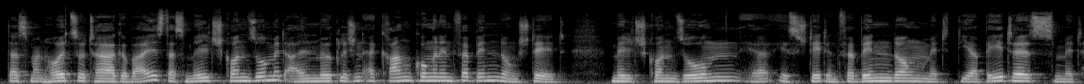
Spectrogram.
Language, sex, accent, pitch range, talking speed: German, male, German, 135-165 Hz, 120 wpm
